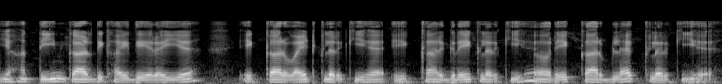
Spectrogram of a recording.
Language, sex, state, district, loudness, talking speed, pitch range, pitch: Hindi, male, Jharkhand, Ranchi, -16 LUFS, 215 wpm, 110-115 Hz, 110 Hz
